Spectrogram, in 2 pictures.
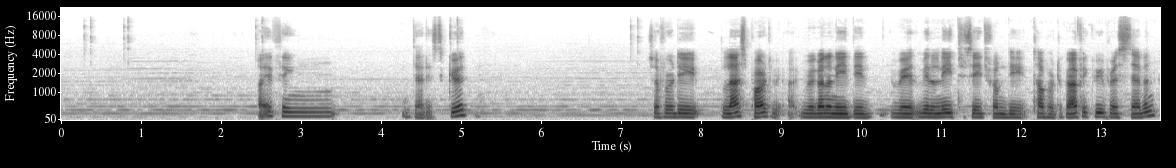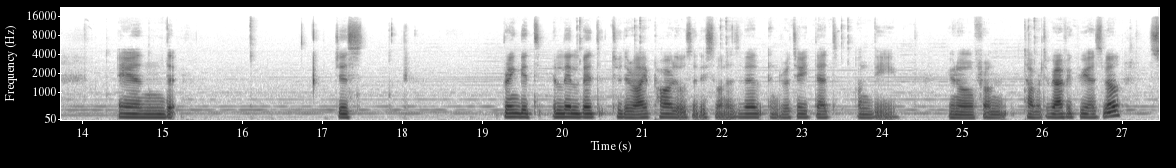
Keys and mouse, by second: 2.0 r, 2.6 click, 2.7 g, 4.9 click, 5.9 r, 7.2 click, 13.2 KP_7, 13.2 KP_0, 14.1 middle click, 15.6 KP_7, 16.3 right click, 18.9 g, 20.3 click, 21.0 click, 21.2 g, 22.5 r, 23.6 click.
